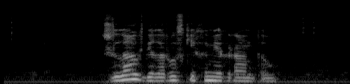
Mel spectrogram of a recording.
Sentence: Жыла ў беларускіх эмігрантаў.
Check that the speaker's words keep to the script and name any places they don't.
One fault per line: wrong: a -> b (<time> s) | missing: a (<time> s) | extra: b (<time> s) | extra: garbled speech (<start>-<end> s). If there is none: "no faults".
no faults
